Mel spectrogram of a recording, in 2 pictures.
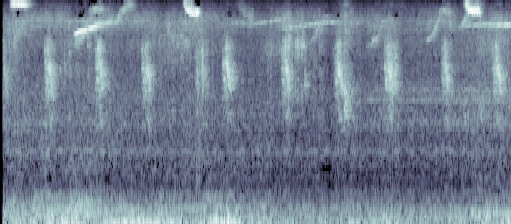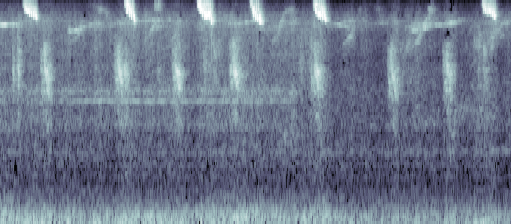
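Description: Baby marmoset making repeated very high-pitched chirps, about one or two a second, over a steady low rumble.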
